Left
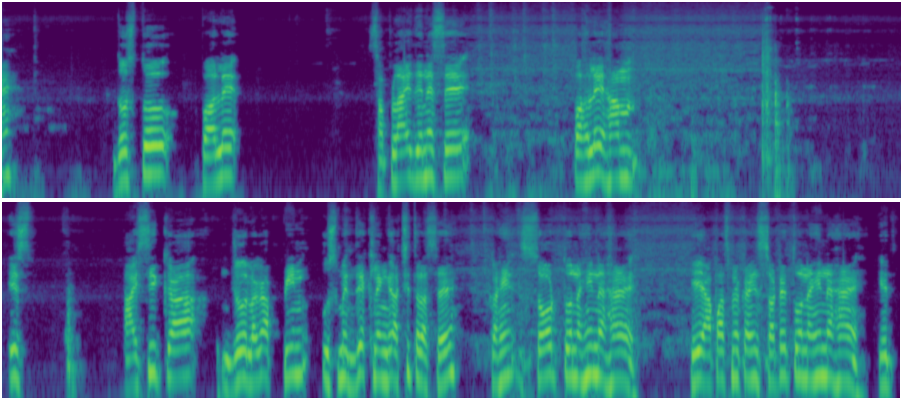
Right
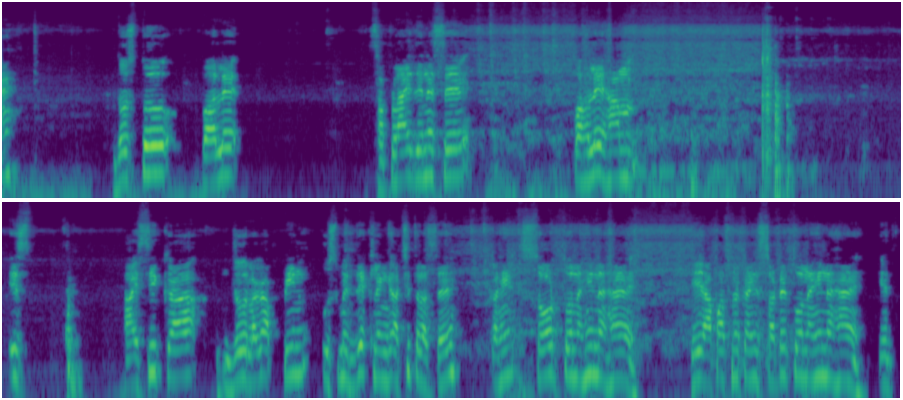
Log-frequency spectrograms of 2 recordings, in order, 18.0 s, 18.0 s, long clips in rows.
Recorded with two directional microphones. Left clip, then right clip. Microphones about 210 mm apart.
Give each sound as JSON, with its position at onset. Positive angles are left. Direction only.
{"t": 1.1, "sound": "speech", "side_deg": 55}
{"t": 3.8, "sound": "speech", "side_deg": 55}
{"t": 5.7, "sound": "speech", "side_deg": 60}
{"t": 10.2, "sound": "speech", "side_deg": 60}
